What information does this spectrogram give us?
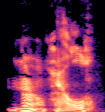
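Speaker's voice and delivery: very low, very quiet mumble. Narrator reads a bruised man's words on waking, mumbled. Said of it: "he mumbles".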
